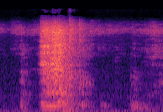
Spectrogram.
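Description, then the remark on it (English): A loud scraping of chair legs dragging across the floor as class participants turn their chairs to face the window, with a tonal squeal in the middle, surrounded by softer shuffles and bumps of furniture being moved. “So if you guys would turn your chairs to face the window, please.”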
